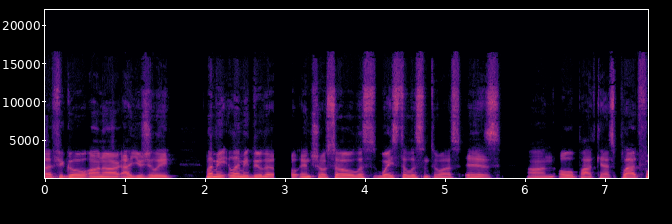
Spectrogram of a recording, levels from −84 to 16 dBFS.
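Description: A speech clip with a playback stall: just after "me let me do", the sound cuts out from 2.85 to 3.08 s, a gap of about 226 ms, likely because the player ran short of data. The waveform drops to a flat line and the spectrogram shows a blank vertical band.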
